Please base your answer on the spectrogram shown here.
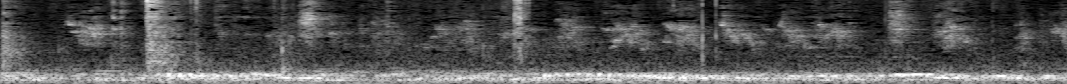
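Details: Barless blue Lahore (Siraji) fancy pigeons, a domestic rock pigeon breed, give low, rolling coos that hum together steadily, broken by a few sharp wing claps and light rustling.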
